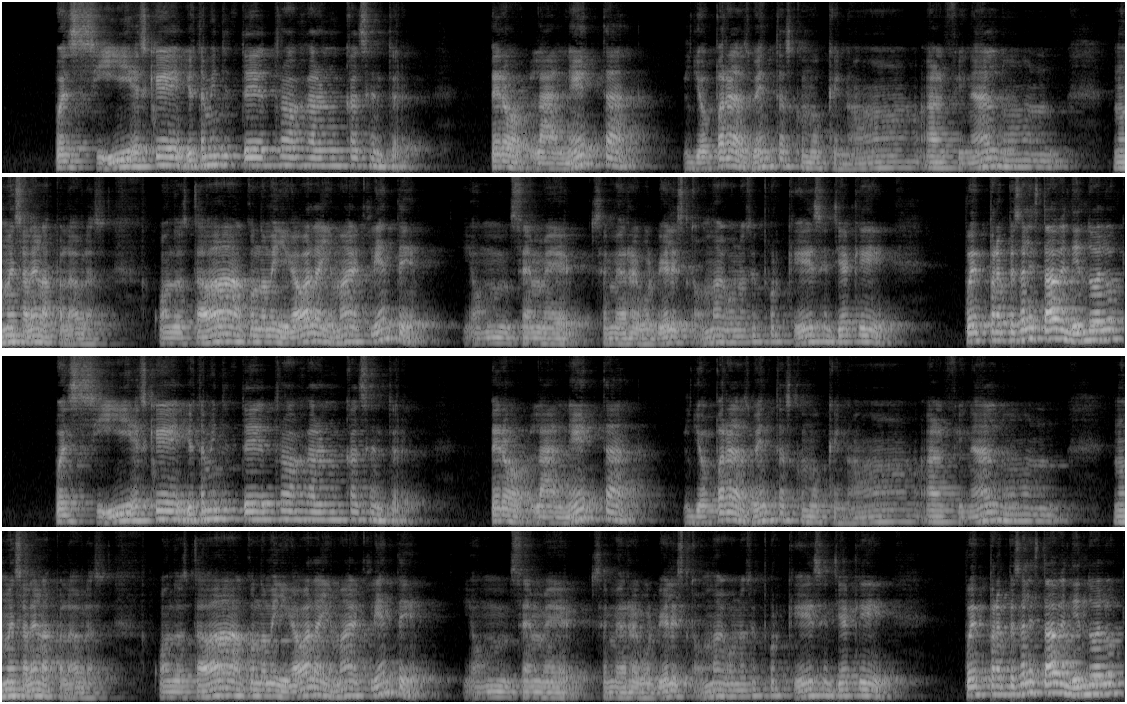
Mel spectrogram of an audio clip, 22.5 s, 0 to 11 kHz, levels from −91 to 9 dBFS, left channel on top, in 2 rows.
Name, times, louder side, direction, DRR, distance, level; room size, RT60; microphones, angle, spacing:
voice 1, 0.5-4.1 4.9-6.3 6.8-10.6 11.1-12.5 12.8-15.4 15.8-20.1 20.9-22.4, left 1 dB, 10° left, 3 dB, 3.4 m, -28 dB
22.5 x 19.5 x 9.4 m, 0.72 s
head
